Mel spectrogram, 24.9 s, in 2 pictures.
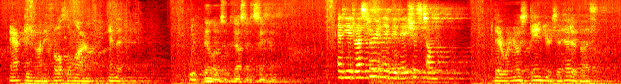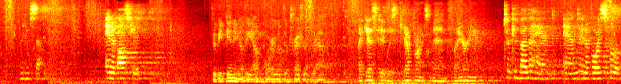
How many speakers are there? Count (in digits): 3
